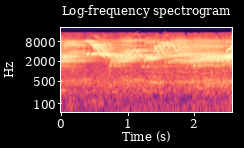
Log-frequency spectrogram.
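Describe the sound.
Call of a yellow-rumped marshbird: a few thin, high whistled notes and quick sweeping chirps, faint over a steady background hiss.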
